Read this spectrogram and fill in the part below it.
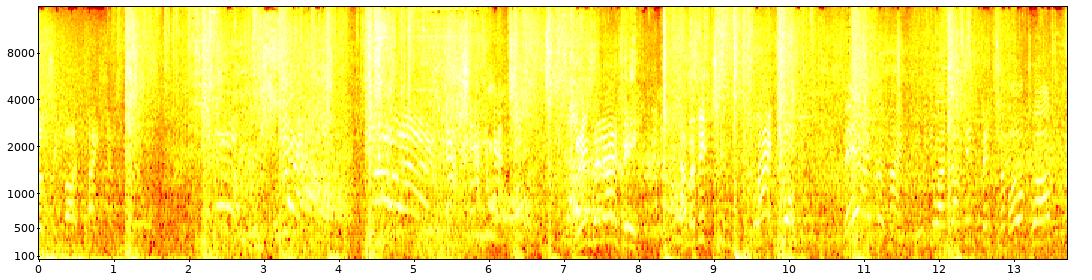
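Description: Creatures shriek as they are hit.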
